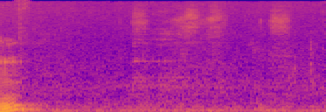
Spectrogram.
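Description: Dry-erase marker writing on a whiteboard, a few short, faint strokes about a second in.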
